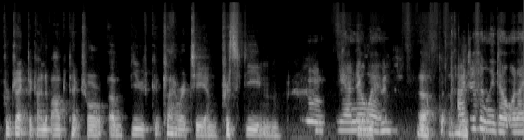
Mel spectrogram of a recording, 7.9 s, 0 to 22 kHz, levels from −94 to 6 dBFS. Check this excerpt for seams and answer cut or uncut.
uncut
